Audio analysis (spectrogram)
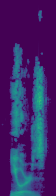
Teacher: If you listen carefully, you can hear a bit of the sound of the letter S at the end of a word like yours. So the sound of Z is not as strong or as long as in a word like zero. Instead, it's more like a Z with a little S at the end.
